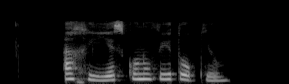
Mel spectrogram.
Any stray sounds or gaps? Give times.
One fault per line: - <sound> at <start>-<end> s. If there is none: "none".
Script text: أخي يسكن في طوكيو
none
